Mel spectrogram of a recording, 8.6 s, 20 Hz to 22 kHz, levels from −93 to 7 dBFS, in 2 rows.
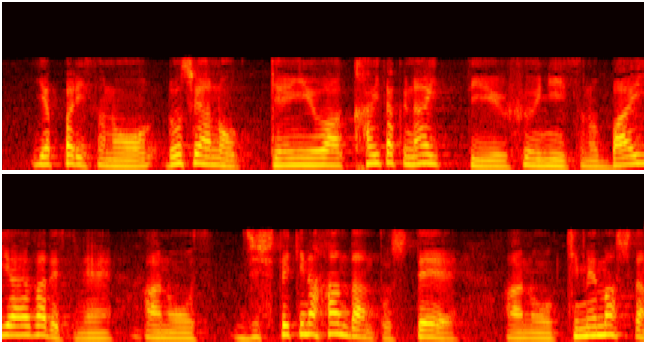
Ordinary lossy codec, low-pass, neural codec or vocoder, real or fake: none; 5.4 kHz; none; real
